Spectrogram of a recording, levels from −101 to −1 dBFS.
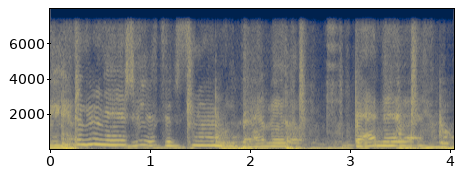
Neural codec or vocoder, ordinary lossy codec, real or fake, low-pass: codec, 16 kHz, 2 kbps, FreqCodec, smaller model; none; fake; 7.2 kHz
